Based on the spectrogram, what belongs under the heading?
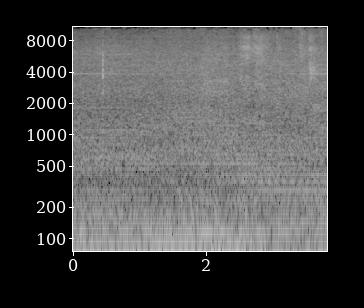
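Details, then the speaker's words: Newer 5-ton condenser manufactured February 2026, apparently a Copeland scroll compressor and Lennox ECM fan motor: smooth steady low hum with even fan rush, no knocks or rattles; normal running. "Sounds like it has a Copeland Scroll compressor. Lennox ECM fan motor."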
